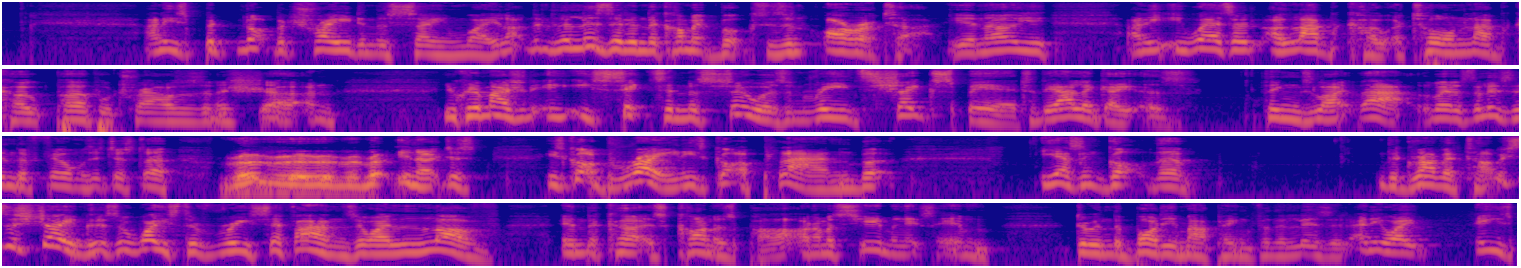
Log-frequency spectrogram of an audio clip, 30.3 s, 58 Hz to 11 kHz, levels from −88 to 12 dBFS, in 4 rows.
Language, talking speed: English, 235 wpm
